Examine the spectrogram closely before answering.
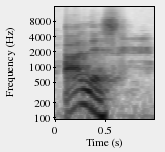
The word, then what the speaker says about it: honest: Number one. Honest. H is a silent.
